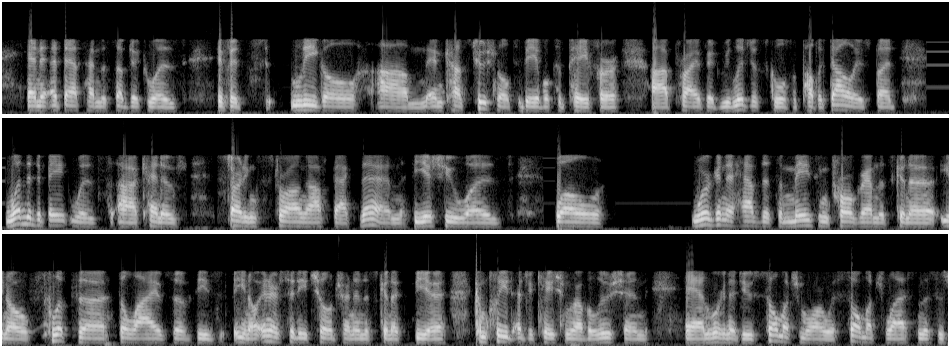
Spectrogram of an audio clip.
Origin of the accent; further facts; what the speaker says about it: Milwaukee, Wisconsin, United States; I'm from Milwaukee my whole life, and I went to public schools.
